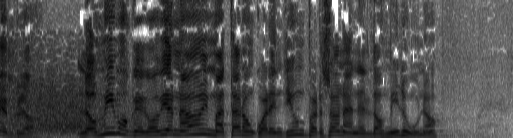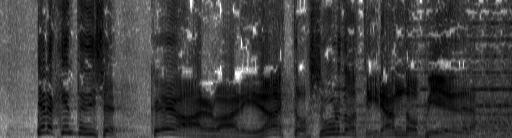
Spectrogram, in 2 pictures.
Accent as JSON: {"language": "Spanish", "town": "Villa Crespo", "region": "Buenos Aires", "country": "Argentina", "said": "Yo soy de Villa Crespo, obviamente voy a un gimnasio, volví al gimnasio en Villa Crespo"}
